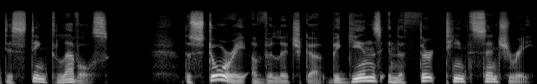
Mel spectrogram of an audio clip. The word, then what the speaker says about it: Wieliczka: Hidden beneath the quiet town of Wieliczka in southern Poland lies one of the most extraordinary underground worlds ever created by human hands. Often misspelled or mispronounced as Wiczka, the Wieliczka salt mine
